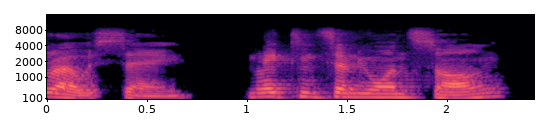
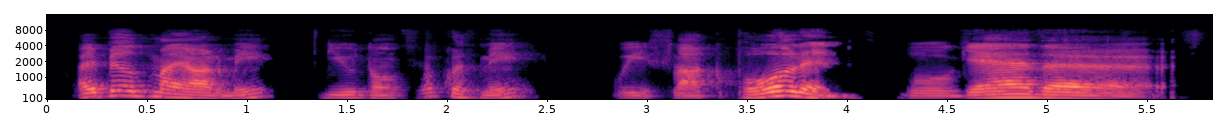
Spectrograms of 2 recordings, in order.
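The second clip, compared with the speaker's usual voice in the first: horrible, bad, put-on Russian accent. Acting out a quoted line in a joking bit, horrible fake Russian accent. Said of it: "that was a horrible fucking Russian accent".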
